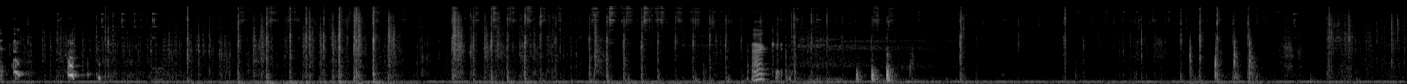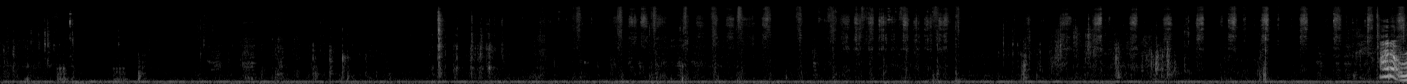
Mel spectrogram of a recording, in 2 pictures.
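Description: Tabletop crafting handling: scattered small clicks, taps and paper rustles as a rubber stamp is pressed onto and lifted off kraft paper, with metal bangles and rings clinking against each other and the table. A steady low hum runs underneath.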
